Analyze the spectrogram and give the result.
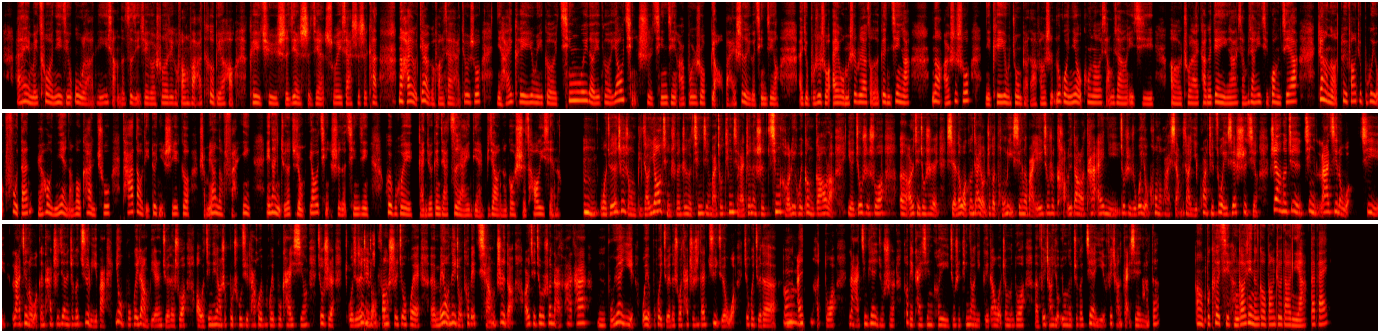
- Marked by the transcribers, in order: none
- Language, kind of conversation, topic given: Chinese, advice, 我该如何表达我希望关系更亲密的需求，又不那么害怕被对方拒绝？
